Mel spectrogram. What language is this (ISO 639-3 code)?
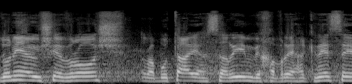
heb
